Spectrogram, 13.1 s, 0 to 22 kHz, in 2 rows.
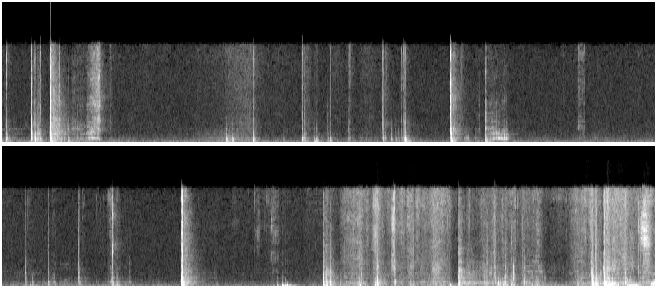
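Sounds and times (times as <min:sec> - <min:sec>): packaging rustling: 0:09.8 - 0:13.0.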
